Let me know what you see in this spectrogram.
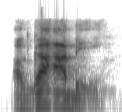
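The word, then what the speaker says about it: Agbaji: Agabi.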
